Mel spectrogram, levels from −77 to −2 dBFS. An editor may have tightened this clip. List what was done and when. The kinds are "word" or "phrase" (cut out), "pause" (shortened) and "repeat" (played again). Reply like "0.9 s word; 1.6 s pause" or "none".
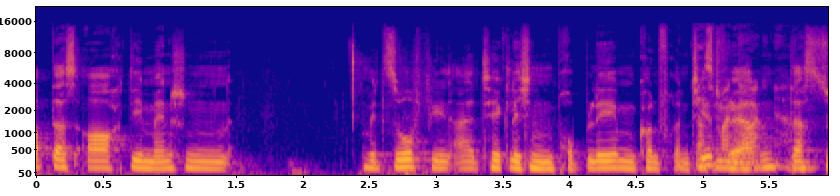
1.5 s word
